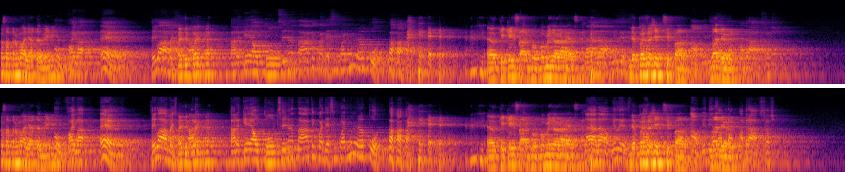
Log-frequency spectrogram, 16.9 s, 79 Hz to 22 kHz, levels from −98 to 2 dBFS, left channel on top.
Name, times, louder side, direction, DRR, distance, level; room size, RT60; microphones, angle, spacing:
voice 1, 0.0-1.1 3.5-4.2 8.4-8.8 9.4-11.9 12.6-13.8 14.2-14.7, left 1 dB, 5° left, 4 dB, 0.3 m, -18 dB
voice 2, 1.1-2.6 3.0-4.0 4.6-8.3 11.7-13.1 13.8-15.5, right 4 dB, 75° right, 8 dB, 0.5 m, -22 dB
9.3 x 4.8 x 5.5 m, 2.2 s
head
